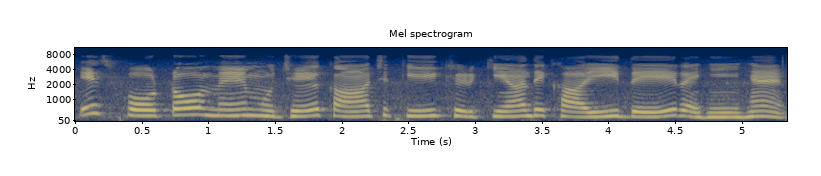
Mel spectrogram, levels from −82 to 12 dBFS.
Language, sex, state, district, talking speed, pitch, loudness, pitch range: Hindi, female, Madhya Pradesh, Katni, 125 wpm, 245 Hz, -13 LUFS, 225-265 Hz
